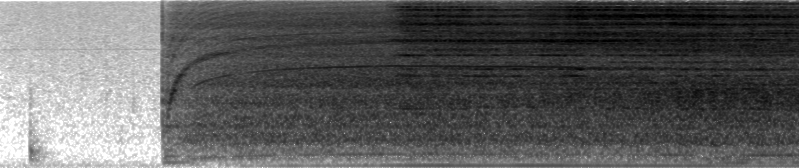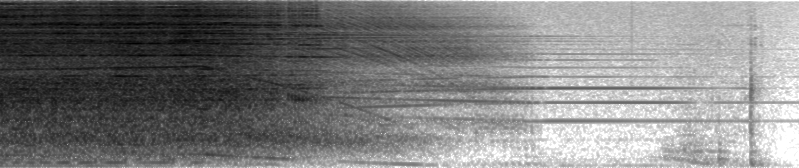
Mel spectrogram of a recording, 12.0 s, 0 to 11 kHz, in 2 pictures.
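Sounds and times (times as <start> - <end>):
electric circular saw running: 1.2 - 10.1.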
